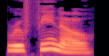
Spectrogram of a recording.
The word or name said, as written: rufino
